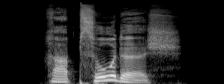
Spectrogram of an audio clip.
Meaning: rhapsodic
- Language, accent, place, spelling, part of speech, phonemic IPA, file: German, Germany, Berlin, rhapsodisch, adjective, /ʁaˈpsoːdɪʃ/, De-rhapsodisch.ogg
